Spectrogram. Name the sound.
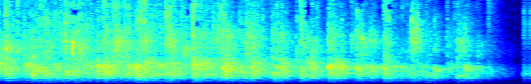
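congregation applauding in church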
